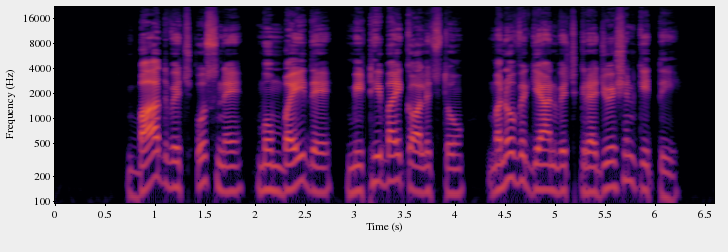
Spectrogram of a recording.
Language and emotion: Punjabi, neutral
